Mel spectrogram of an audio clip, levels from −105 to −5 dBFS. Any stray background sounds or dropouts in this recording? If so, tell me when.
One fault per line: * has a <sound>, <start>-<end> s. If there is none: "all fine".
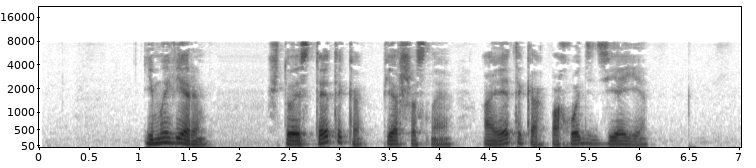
all fine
